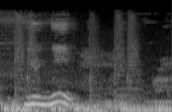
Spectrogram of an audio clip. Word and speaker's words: unique: But in the second syllable, unique, unique.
